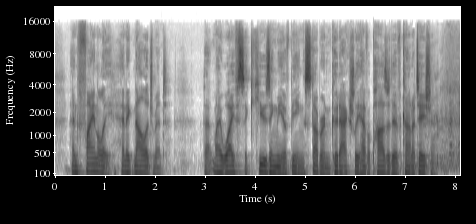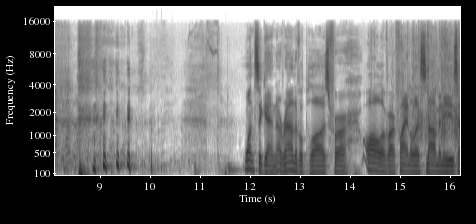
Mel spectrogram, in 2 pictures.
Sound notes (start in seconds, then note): 7.4 laughter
